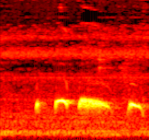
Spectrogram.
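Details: Female spotted dove cooing to excite males: a brief soft note, a medium coo, then a long drawn purring coo and a closing short downward coo, against a low continuous high hum.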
